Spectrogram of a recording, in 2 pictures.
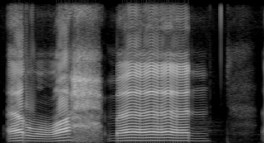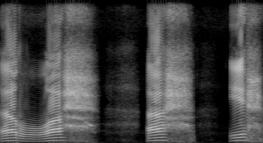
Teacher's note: Ha dia memiliki sifat hames. Yaitu maka harus mengalirinya nafas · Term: sifat hamas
